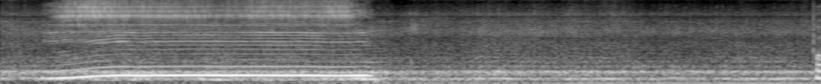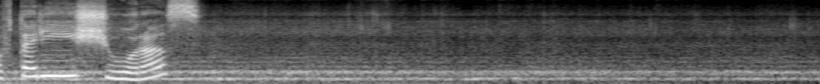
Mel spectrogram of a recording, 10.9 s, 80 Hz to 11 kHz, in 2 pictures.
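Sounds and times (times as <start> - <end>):
voice imitating a mosquito's buzzing: 0.0 - 3.1, 5.4 - 6.9
speech: 5.4 - 7.0.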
